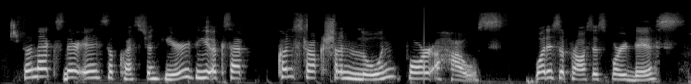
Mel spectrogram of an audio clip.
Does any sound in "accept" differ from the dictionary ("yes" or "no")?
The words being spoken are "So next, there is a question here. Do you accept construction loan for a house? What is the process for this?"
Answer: no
